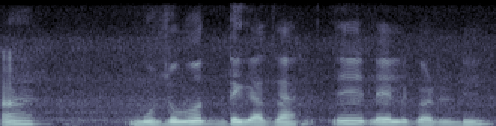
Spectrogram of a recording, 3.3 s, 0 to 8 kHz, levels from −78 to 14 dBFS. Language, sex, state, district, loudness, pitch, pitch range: Chakma, male, Tripura, Unakoti, -15 LUFS, 160 Hz, 150-170 Hz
